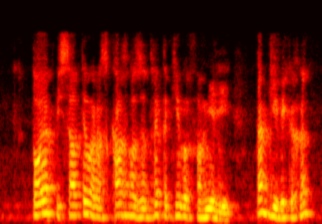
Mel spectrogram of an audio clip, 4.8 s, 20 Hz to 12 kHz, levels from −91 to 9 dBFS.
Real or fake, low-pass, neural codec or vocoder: fake; 7.2 kHz; codec, 16 kHz, 4 kbps, FreqCodec, smaller model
